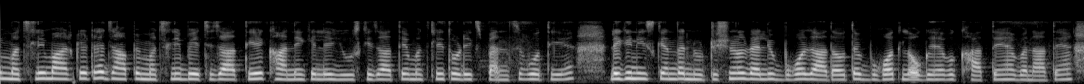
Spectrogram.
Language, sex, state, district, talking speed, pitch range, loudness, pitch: Hindi, female, Uttar Pradesh, Varanasi, 215 wpm, 230-255 Hz, -17 LUFS, 240 Hz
